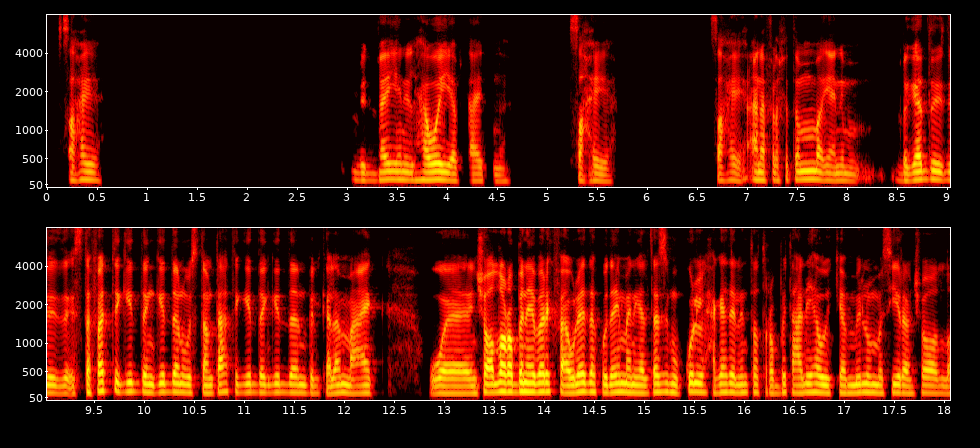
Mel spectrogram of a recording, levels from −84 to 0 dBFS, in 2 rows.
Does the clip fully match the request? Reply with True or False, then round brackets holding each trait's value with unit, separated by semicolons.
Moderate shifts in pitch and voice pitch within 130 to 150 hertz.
False (2.1 semitones; 135 Hz)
